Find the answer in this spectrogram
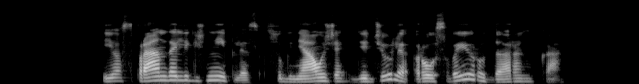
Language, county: Lithuanian, Kaunas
